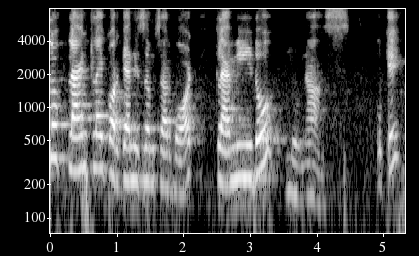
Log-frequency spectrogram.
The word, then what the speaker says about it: Chlamydomonas: Chlamydomonas. Okay, say behind me, students. Chlamydomonas. Lamidomonas.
